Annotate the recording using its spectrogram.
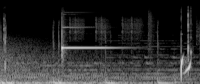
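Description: Animated logo sting: a low musical bed with a bright ding about half a second in that rings on for about a second, then a short rising swoop near the end.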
